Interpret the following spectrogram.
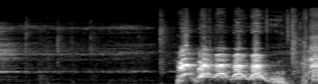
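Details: Retriever dog at home barking at a played lion roar: after two seconds of near quiet, a fast run of five or six loud, arched barks follows in quick succession.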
